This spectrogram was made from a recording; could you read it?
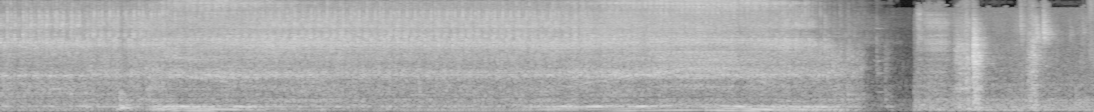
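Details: Suzuki Samurai petrol engine idling evenly after fuel pressure regulator replacement (old one leaked fuel into vacuum line, causing hard warm starts and bad idle); steady, no stumble or hunting, only light normal valve chatter; idle now normal.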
